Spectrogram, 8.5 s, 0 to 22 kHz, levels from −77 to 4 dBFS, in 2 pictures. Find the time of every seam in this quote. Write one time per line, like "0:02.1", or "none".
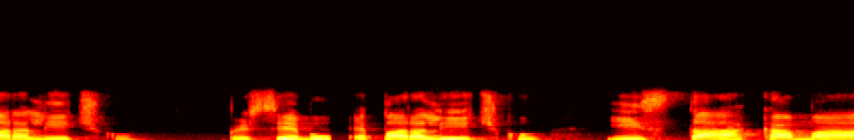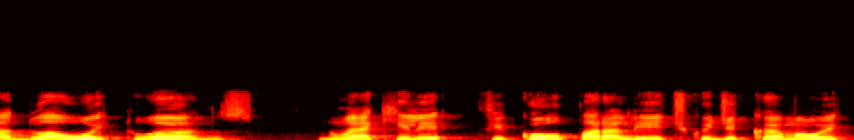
0:01.6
